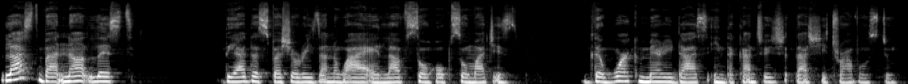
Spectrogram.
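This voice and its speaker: A woman's voice: low-pitched, steady tone, unhurried. A woman from Kenya, in her thirties, giving an earnest, heartfelt speech as a board member at a charity gala.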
